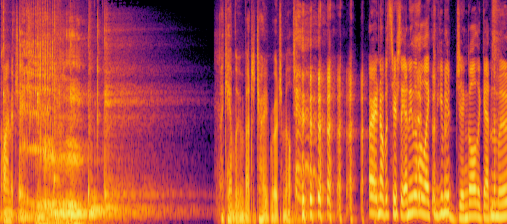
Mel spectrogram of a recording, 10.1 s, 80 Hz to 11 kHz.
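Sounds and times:
speech: 0:00.0 - 0:02.0, 0:04.6 - 0:10.1
long loud deep rumbling belch: 0:00.4 - 0:03.0
laughter: 0:05.9 - 0:07.5, 0:08.1 - 0:09.1.

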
